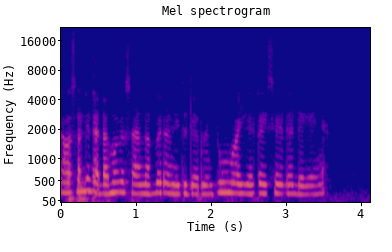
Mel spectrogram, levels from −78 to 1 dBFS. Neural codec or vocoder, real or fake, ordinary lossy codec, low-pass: codec, 44.1 kHz, 2.6 kbps, DAC; fake; none; none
